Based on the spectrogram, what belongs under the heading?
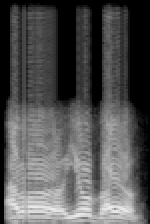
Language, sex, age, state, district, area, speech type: Nepali, male, 60+, West Bengal, Jalpaiguri, urban, conversation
